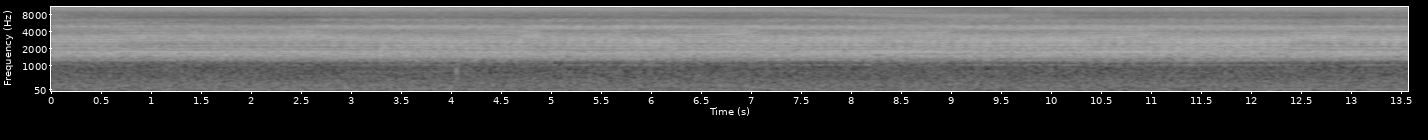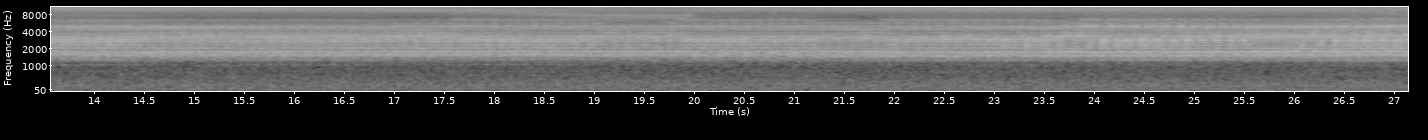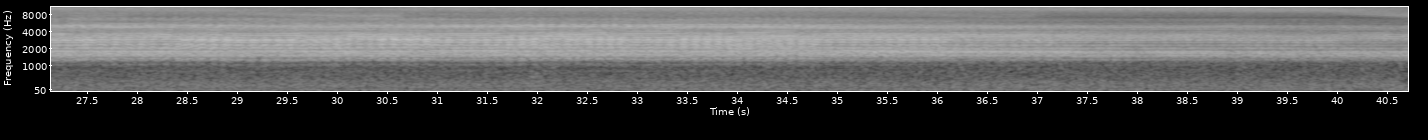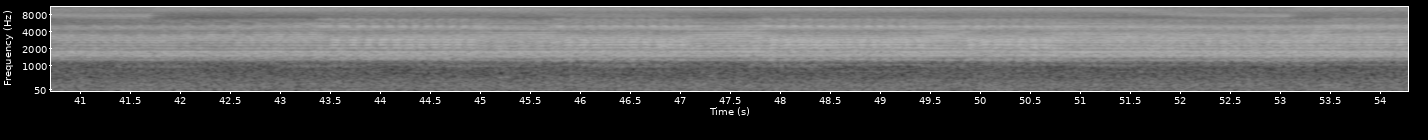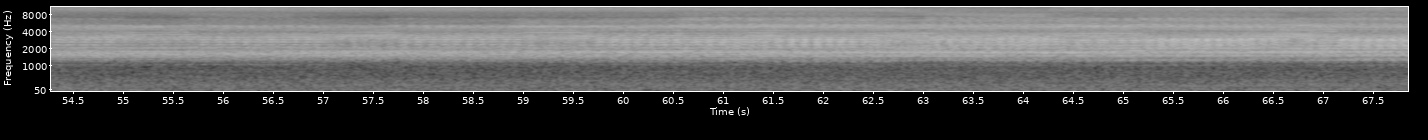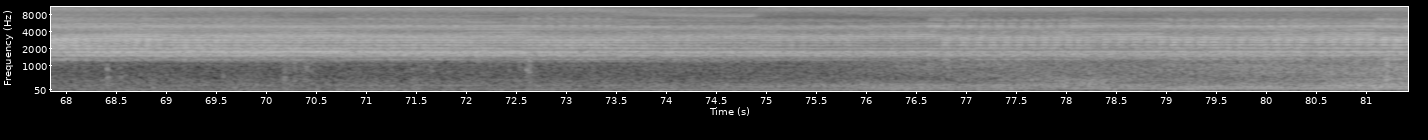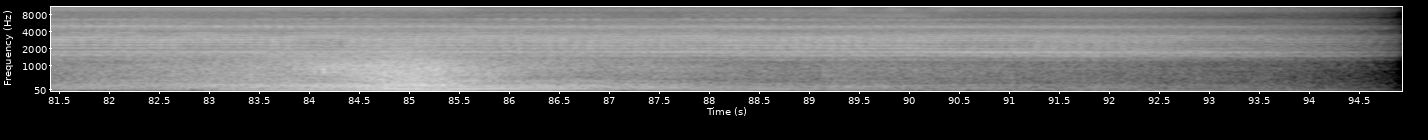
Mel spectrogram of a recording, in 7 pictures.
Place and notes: Shuishang Ln., 桃米里, 南投縣 - Cicadas
Faced woods, Cicadas called
Zoom H2n MS+XY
